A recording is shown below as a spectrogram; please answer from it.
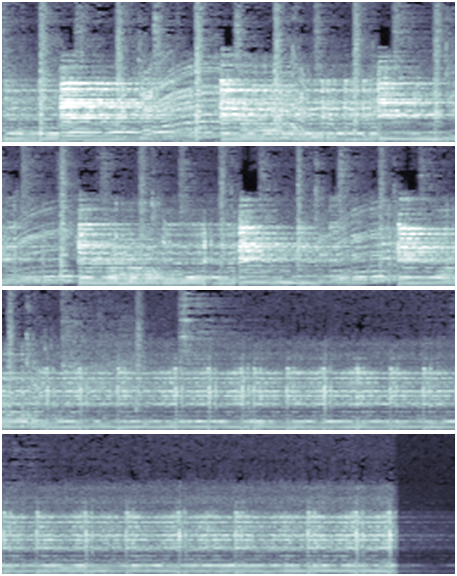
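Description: Instrumental guitar track: picked guitar notes over low bass notes, then a final chord left ringing that slowly fades and is cut off just before the end.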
